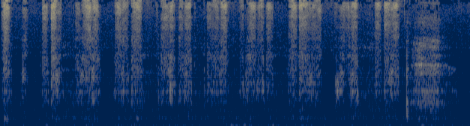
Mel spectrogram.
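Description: Felt-tip marker writing on flip-chart paper: a faint run of short, quick strokes as words are written out.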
